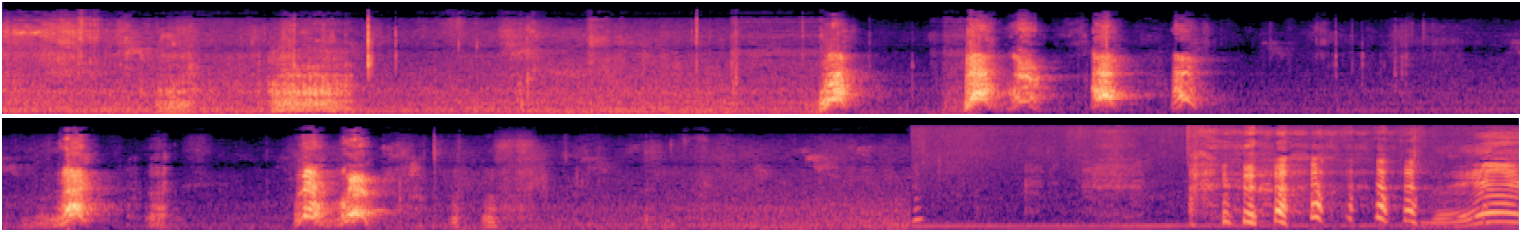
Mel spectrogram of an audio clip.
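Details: Bernese Mountain Dog puppy at play, giving short sharp barks in two bursts, a quick run of four around the middle then two more spaced apart, between quiet stretches; a sliding warbling electronic tone and a low hum close the recording.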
